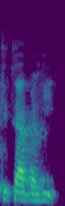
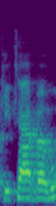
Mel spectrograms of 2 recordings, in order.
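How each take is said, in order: First: The final pronoun ends with an 'ee' vowel. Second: The final pronoun ends with an 'oo' vowel. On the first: The speaker calls it wrong. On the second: The speaker calls it right.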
